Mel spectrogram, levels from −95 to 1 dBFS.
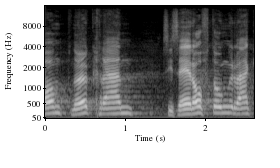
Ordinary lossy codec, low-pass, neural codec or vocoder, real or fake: none; 14.4 kHz; none; real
